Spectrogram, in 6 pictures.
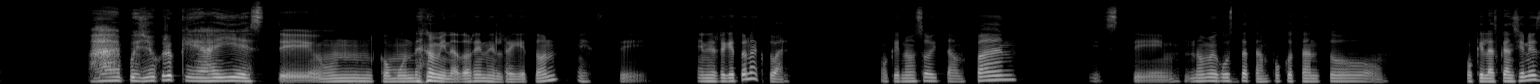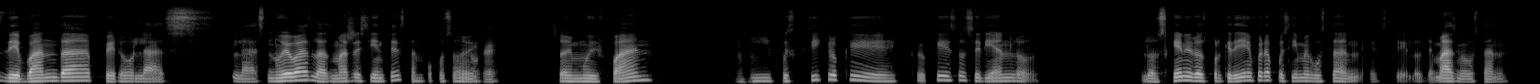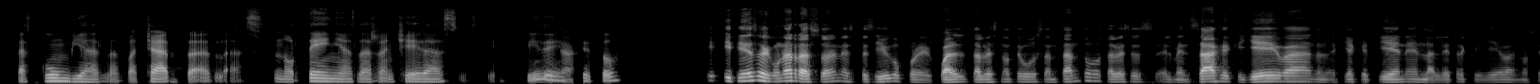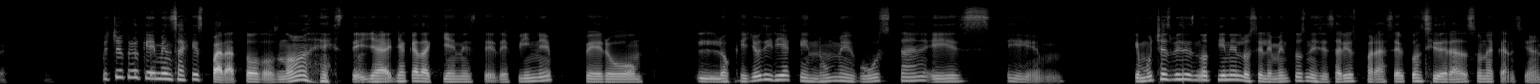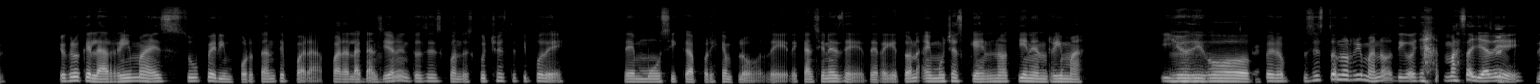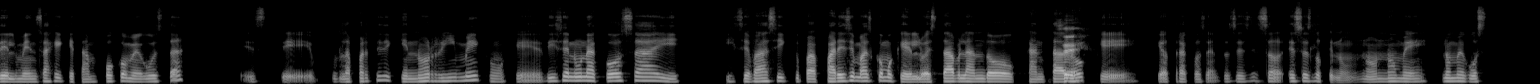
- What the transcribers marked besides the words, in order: chuckle; other background noise
- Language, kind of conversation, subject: Spanish, podcast, ¿Qué canción te transporta a la infancia?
